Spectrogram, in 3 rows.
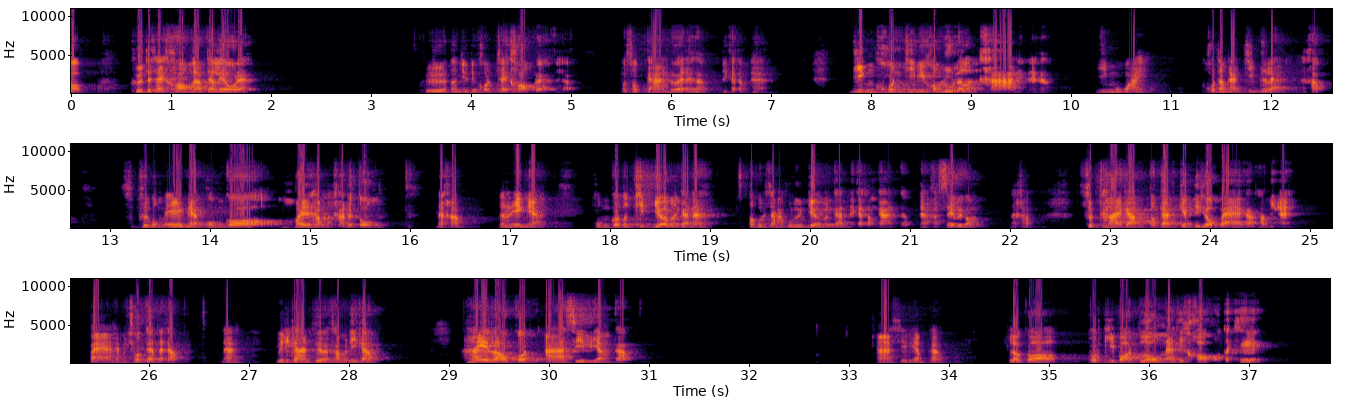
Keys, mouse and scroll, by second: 0.1 click, 0.9 click, 1.2 scroll down 1, 1.7-2.0 scroll up 1, 2.2 click, 2.6-2.9 scroll down 1, 2.8 shift+middle click, 4.2 click, 4.5-4.9 scroll down 1, 4.8 middle click, 5.3 scroll down 1, 5.7-6.5 scroll up 1, 6.3 middle click, 7.3-7.7 scroll down 1, 8.1 click, 9.1 click, 9.5 scroll up 2, 10.1 click, 11.0 click, 11.4 scroll down 2, 11.8 scroll up 2, 12.3 click, 12.6-12.9 scroll down 2, 13.3-13.9 scroll up 2, 15.1 click, 16.4-18.2 middle drag, 18.2-18.9 scroll down 1, 18.9 middle click, 19.3 space, 19.4 click, 19.9-20.3 scroll down 1, 20.3 middle click, 21.0 scroll down 1, 21.8 click, 22.7-25.5 scroll up 10, 23.2 middle click, 25.3 middle click, 26.5-26.8 scroll down 2, 27.1 middle click, 27.8-28.1 scroll down 2, 28.4 middle click, 28.9 scroll down 2, 29.7 middle click, 30.6 scroll up 2, 30.8 middle click, 32.4 middle click, 33.8 r, 34.6 middle click, 36.7 scroll up 2.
